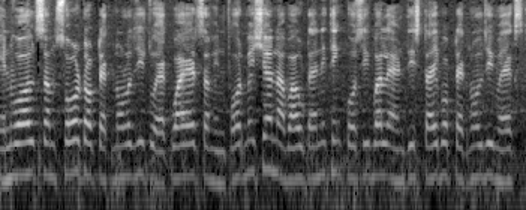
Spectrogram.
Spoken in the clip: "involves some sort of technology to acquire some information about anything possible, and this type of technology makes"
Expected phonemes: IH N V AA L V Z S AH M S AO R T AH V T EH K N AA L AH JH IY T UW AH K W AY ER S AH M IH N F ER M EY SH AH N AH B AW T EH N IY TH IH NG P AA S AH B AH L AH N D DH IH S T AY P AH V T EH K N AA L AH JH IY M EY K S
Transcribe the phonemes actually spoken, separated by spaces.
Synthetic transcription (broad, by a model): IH N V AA L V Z S AH M S AO R T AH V T EH K N AA L AH JH IY T UW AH K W AY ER S AH M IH N F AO M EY SH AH N AH B AW T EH N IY T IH NG P AA S AH B AH L AH N D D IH S T AY P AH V T EH K N AA L AH JH IY M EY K S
